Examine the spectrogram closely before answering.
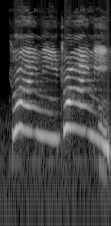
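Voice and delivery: very high pleading chick; soggy baby chick. Acted. Soggy chick to Jack, very high pleading. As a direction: whine to be dried. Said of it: "cried the soggy baby chick".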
